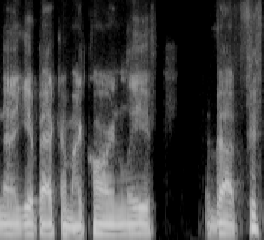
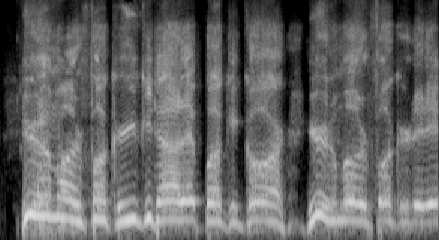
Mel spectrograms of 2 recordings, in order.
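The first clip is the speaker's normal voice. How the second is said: mock screaming man voice, pitched higher. Retelling a confrontation with a man on a bike: imitating a man screaming. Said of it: "some homeless guy screaming at me".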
